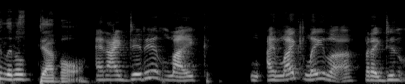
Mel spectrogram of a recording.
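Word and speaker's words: Laila: Layla is spelled L-A-I-L-A instead of L-A-Y-L-A. They call her Lila? Everyone calls her Lila, which I actually did on purpose. Long story. But I'm just like, it's Layla.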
